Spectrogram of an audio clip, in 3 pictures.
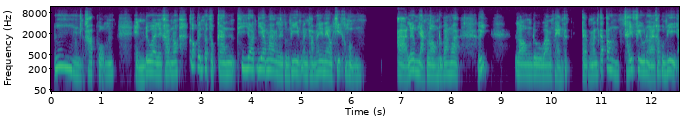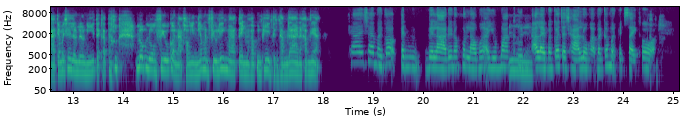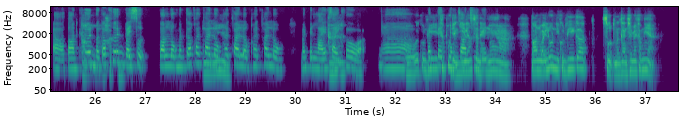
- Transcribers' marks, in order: laughing while speaking: "ต้อง"; tapping; in English: "ไซเกิล"; in English: "ไลฟ์ไซเกิล"
- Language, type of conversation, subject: Thai, unstructured, คุณคิดว่าอะไรทำให้การเที่ยวแบบประหยัดดูน่าเบื่อหรือไม่คุ้มค่า?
